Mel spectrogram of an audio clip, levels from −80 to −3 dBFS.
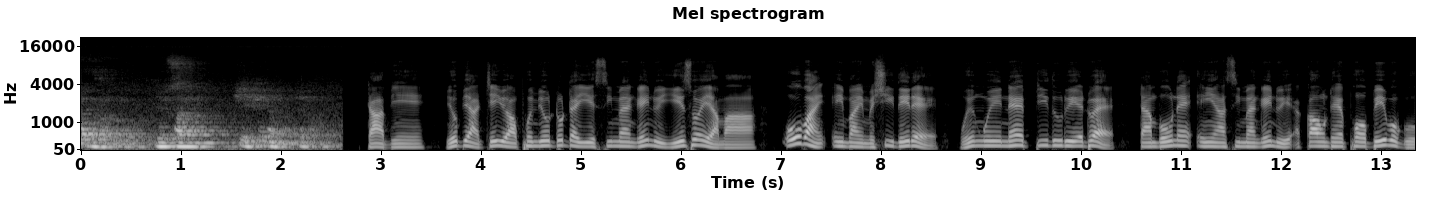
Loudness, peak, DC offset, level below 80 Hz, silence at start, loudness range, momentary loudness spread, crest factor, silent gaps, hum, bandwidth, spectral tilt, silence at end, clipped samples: -29 LUFS; -12 dBFS; under 0.1%; -58 dBFS; 0 s; 2 LU; 8 LU; 16 dB; none; none; 10.5 kHz; -7.5 dB/octave; 0 s; under 0.1%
